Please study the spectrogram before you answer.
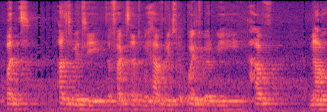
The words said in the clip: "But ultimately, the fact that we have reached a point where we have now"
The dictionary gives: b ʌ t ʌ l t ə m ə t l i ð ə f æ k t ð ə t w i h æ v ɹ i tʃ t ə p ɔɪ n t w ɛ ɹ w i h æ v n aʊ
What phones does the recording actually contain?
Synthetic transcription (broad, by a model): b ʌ t ʌ l t ə m ə t l i ð ə f æ k t ð ə t w i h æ v ɹ i tʃ t ə p ɔɪ n t w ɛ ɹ w i h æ v n aʊ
